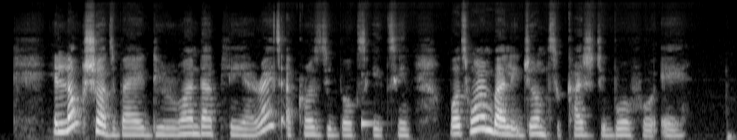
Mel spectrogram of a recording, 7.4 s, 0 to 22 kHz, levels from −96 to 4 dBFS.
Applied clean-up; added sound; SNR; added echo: neural mask model RNNoise.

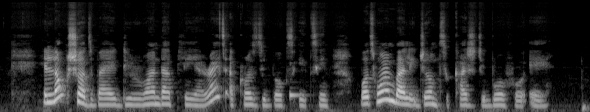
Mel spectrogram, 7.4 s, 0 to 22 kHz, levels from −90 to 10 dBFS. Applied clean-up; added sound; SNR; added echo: none; Cowbell; 15 dB; none.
